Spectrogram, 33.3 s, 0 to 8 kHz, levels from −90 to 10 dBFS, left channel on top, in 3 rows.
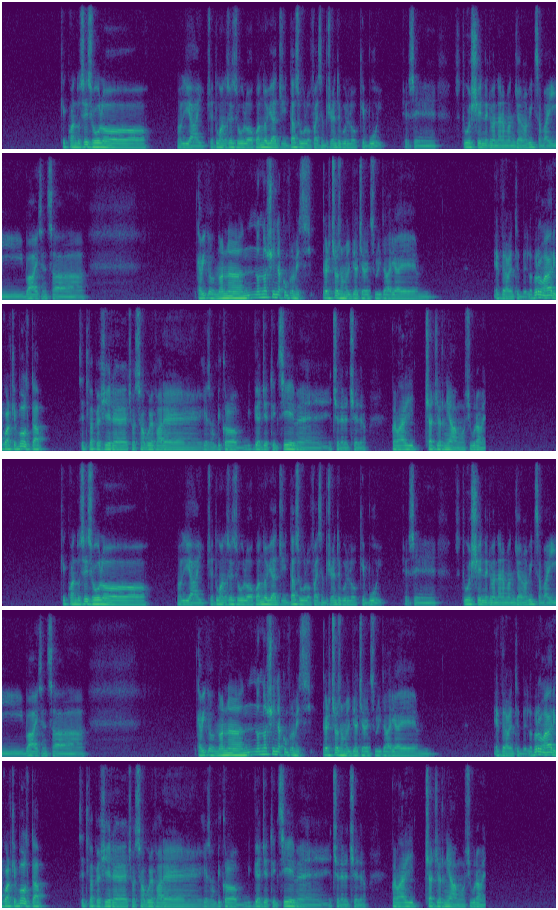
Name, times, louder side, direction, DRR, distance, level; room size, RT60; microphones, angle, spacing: voice 1, 1.2-2.9 3.5-7.7 8.1-8.8 9.1-13.6 15.0-19.8 20.9-23.1 23.7-29.5 30.0-31.8, equal, ahead, 0.3 m, -28 dB
head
